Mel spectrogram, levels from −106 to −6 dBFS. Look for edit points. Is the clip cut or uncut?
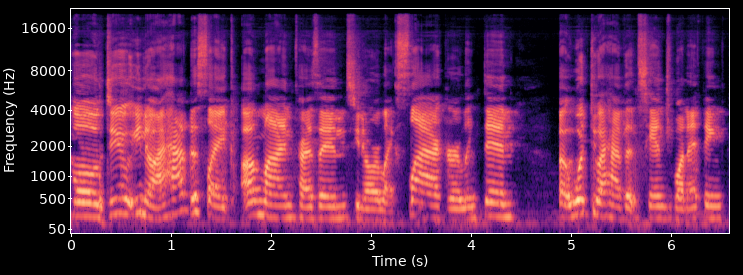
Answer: uncut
